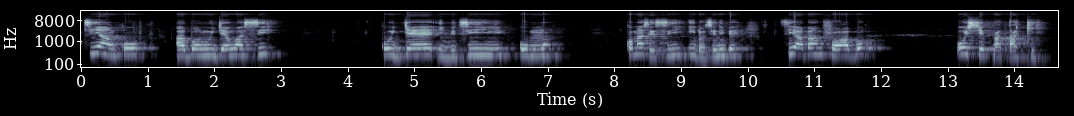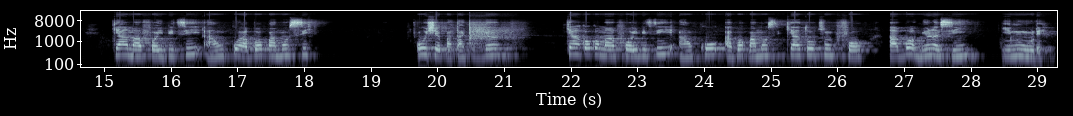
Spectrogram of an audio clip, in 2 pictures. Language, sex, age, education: Yoruba, female, 46-60, secondary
